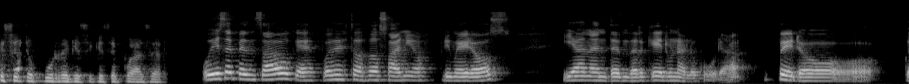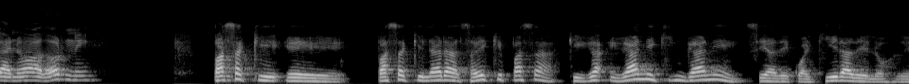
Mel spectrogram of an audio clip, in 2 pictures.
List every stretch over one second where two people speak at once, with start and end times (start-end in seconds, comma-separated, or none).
none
